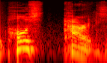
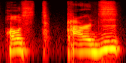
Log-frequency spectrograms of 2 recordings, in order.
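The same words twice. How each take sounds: First: The t and d sounds are dropped. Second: Every consonant, including t and d, is pronounced. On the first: The speaker calls it right. "We'll say postcards" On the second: The speaker calls it wrong. "postcards is not a good way to say this. We have t's and k"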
